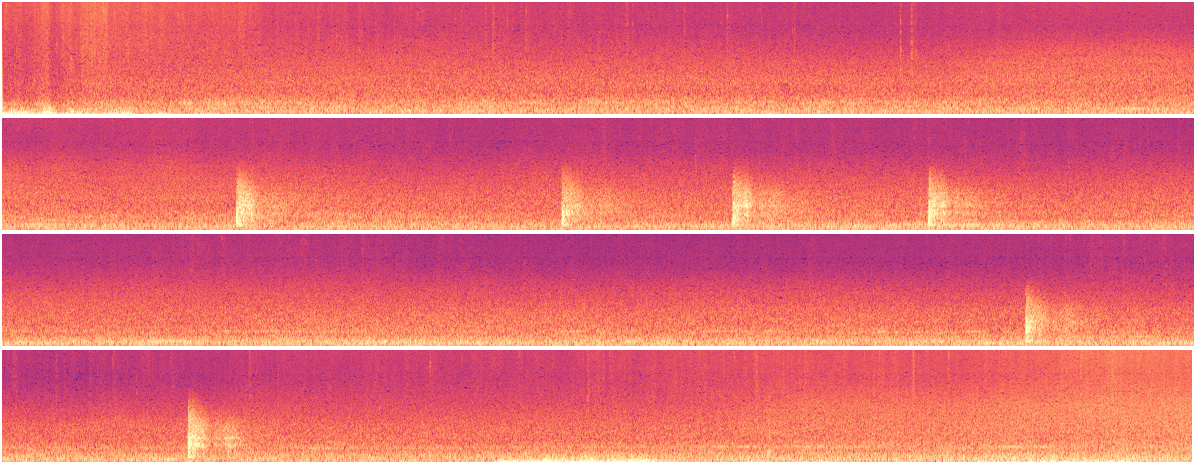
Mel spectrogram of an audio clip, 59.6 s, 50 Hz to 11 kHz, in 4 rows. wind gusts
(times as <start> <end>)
0.0 5.8, 48.5 59.5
